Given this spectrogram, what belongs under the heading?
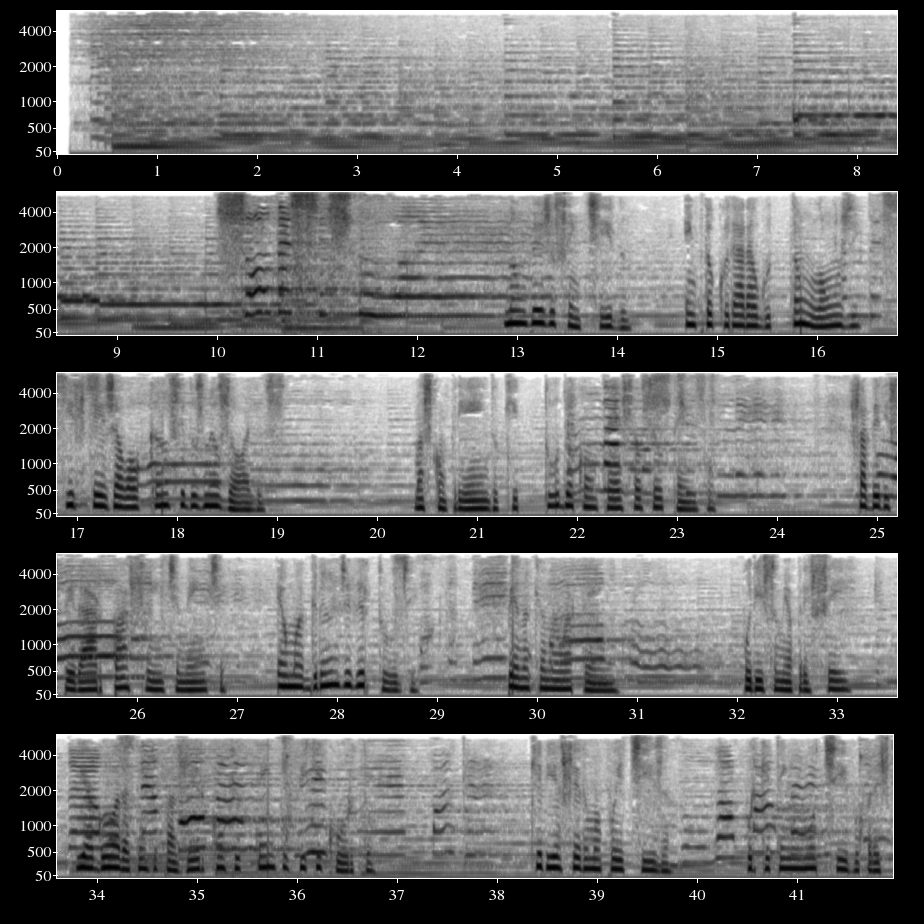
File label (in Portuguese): Romântica Com Conquista, F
